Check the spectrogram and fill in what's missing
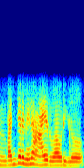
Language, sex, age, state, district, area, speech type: Tamil, female, 30-45, Tamil Nadu, Thoothukudi, rural, conversation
